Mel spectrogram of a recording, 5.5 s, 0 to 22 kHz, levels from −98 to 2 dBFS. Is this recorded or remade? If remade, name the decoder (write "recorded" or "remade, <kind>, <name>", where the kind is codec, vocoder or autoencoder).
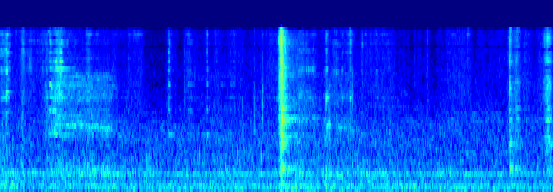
recorded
